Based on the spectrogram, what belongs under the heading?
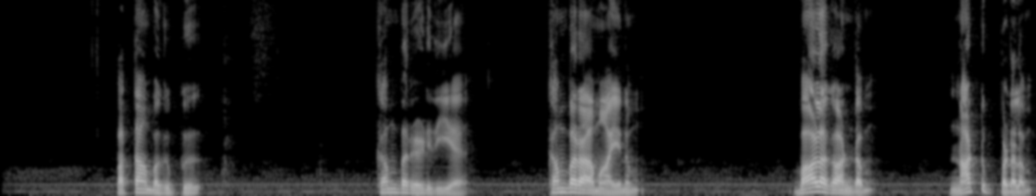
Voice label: tamil memory poem; namma kalvi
